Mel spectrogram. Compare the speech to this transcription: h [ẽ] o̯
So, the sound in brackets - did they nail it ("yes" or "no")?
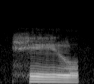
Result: yes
